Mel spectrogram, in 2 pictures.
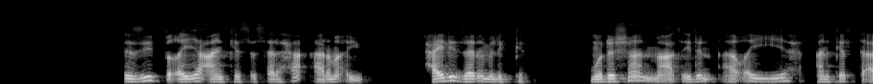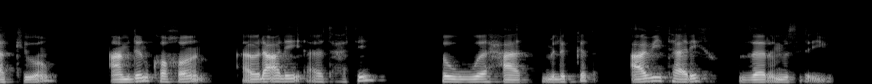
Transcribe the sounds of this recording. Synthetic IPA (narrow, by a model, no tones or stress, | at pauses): ʔɨzibɨkʼɐjːɪʕʕa̰nkʰɐsɐsɐɾħaʔaɾma̰ʔɨjːu | ħajlizɐɾʔimɨlɨkːɨt̪ | mod̪ɐʃanma̰ʕt͡sʼid̪ɨna̰βχʼɐ̰jːɪħʕankʰɐlt̪ʰɐ̰ʔa̰kʰːiβo̞̰m | ʕamd̪ɨnkʰɐxɐn | ʔa̰βla̰ʕliʔa̰βt̪ʰḁħt̪ʰi | hɨwɨħat̪mɨlɨkːɨt̪ | ʕaβit̪ʰaɾix | zɐɾʔḭmɨslḭʔɨ̰jːu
